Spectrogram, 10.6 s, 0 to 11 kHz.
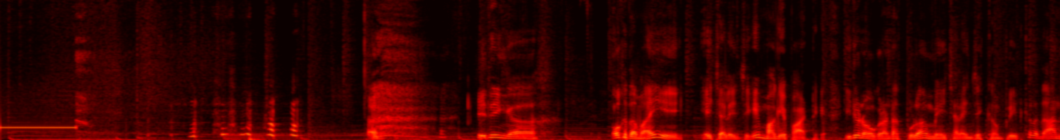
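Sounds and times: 
high-pitched censor beep tone: 0.0 - 0.8
speech: 3.7 - 3.9, 4.8 - 10.6.

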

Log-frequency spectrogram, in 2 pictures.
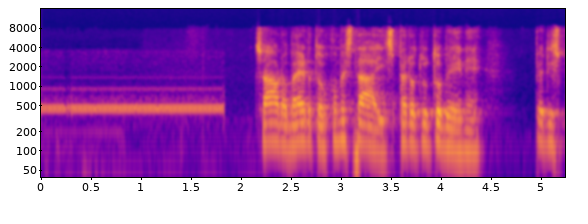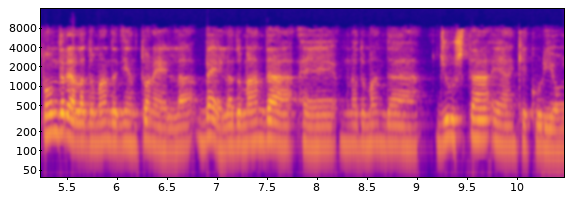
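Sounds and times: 
steady electronic telephone tone of a call connecting: 0.0 - 1.9
speech: 2.2 - 10.4.

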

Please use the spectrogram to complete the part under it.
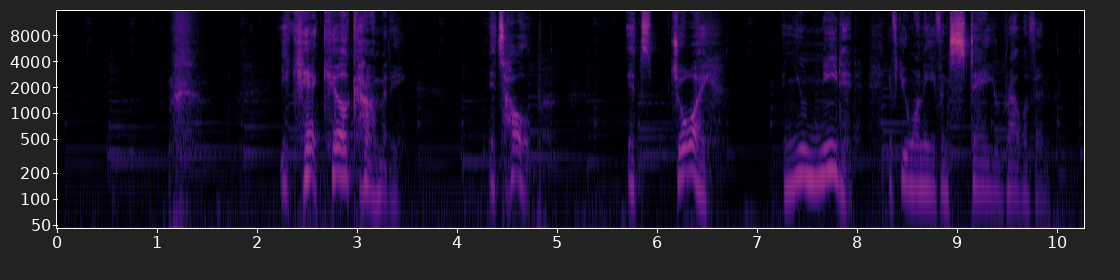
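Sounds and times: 
soft shaky vocal breath of a woman who has been crying: 0.1 - 2.2, 3.5 - 5.6, 8.0 - 8.4
tearful sniff from a woman who has been crying: 1.1 - 2.2
speech: 2.2 - 3.5, 4.3 - 4.9, 5.7 - 10.1.

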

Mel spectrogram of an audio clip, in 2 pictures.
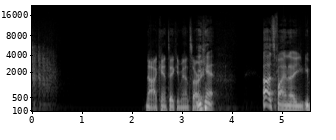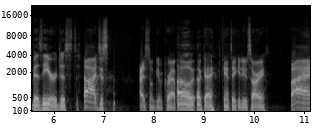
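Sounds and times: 
dice tumbling and rattling across a surface: 0.0 - 0.6
speech: 2.3 - 3.8, 4.6 - 11.1.

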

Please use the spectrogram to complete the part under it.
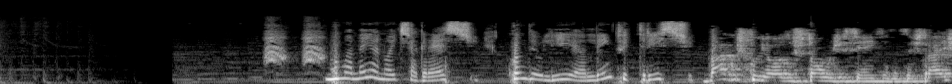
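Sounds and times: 
crow cawing: 2.6 - 3.4
speech: 3.2 - 9.5.

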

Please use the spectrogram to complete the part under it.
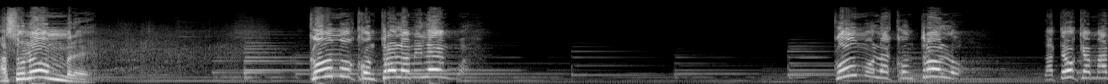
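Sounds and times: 
speech: 0.0 - 1.0, 3.1 - 4.8, 8.4 - 9.7, 10.4 - 11.0
audience clapping hands: 0.6 - 3.7.

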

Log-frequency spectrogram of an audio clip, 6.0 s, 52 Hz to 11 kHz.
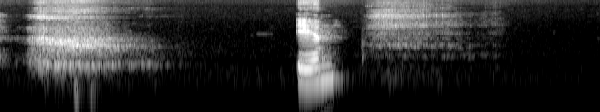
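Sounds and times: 
deep breathing in and out as a breathing exercise: 0.0 - 1.9, 3.6 - 5.2
speech: 3.0 - 3.8.

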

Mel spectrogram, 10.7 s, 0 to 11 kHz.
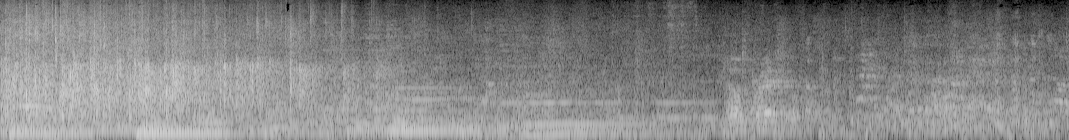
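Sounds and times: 
church service audience applauding in praise: 0.0 - 4.9
laughter: 7.7 - 10.6.

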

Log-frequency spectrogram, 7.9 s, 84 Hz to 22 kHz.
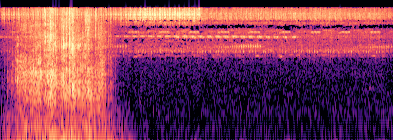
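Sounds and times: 
bag zipper slowly opening: 0.0 - 2.4.

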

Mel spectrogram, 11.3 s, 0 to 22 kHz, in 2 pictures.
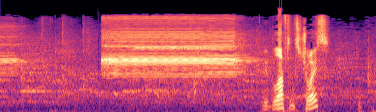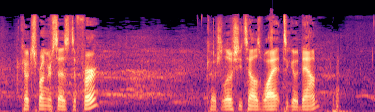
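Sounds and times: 
end-of-period wrestling match electronic buzzer: 1.5 - 3.9
speech: 3.9 - 5.0, 6.0 - 7.2, 8.8 - 10.8.

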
